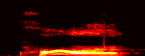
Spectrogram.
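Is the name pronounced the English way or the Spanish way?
English. The vowels are pronounced English-style. The speaker calls it wrong. "is not Paul"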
